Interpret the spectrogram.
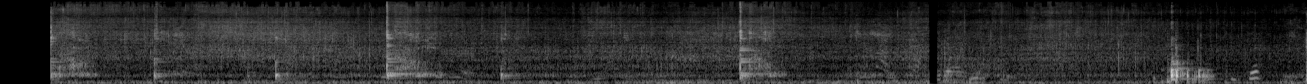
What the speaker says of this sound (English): added in the cooked and peeled potatoes. We mixed them well until all the masala had coated all the potatoes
